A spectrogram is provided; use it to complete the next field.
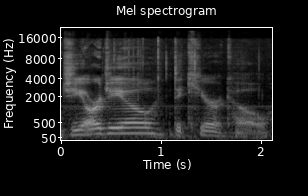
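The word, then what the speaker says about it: Giorgio de Chirico: work um his name again is uh gor Giorgio deiro is how you pronounce his name but this is an example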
